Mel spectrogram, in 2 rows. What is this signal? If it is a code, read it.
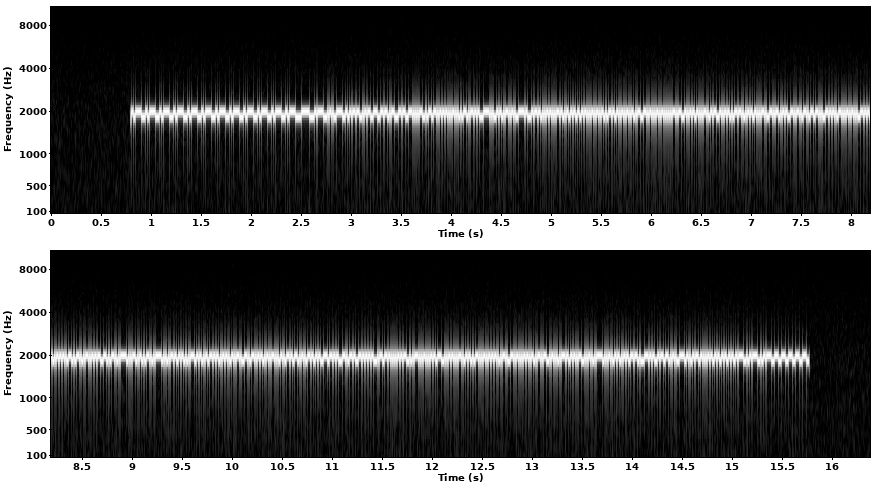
NAVTEX (SITOR-B), 100 baud, 170 Hz shift, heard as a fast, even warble, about 1900 Hz centre. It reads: ZCZC YB65 FIRING EXERCISE 17 1600 UTC WITHIN 1 NM OF 54-48S 138-50W. NNNN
